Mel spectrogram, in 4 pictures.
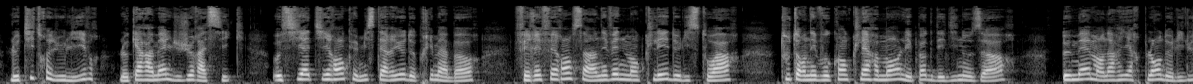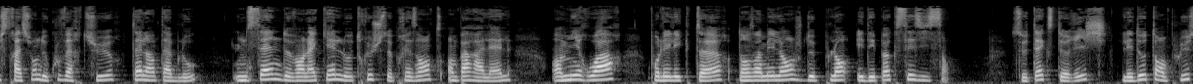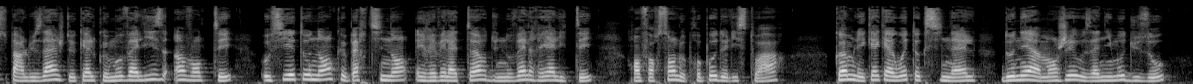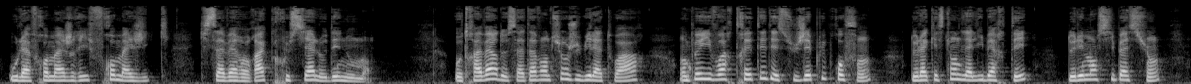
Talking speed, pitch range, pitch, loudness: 165 wpm, 180-215 Hz, 195 Hz, -16 LUFS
